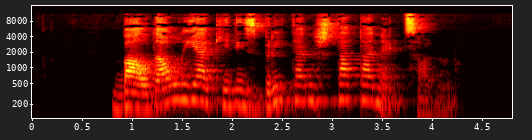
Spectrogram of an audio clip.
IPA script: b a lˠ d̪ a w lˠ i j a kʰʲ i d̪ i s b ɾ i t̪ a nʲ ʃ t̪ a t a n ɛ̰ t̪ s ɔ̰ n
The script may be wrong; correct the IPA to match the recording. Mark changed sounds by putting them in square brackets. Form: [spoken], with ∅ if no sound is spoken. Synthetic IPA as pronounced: b a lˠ d̪ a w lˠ i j a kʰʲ i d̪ i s b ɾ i t̪ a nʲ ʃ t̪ a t a n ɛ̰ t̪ s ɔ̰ n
